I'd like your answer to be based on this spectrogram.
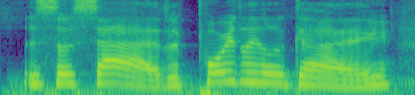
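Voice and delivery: usual speaking voice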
